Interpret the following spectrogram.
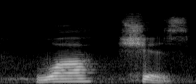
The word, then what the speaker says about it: washes: Washes. Oh, this word is so difficult here. It sometimes sounds like watches, but this is wash is washes.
